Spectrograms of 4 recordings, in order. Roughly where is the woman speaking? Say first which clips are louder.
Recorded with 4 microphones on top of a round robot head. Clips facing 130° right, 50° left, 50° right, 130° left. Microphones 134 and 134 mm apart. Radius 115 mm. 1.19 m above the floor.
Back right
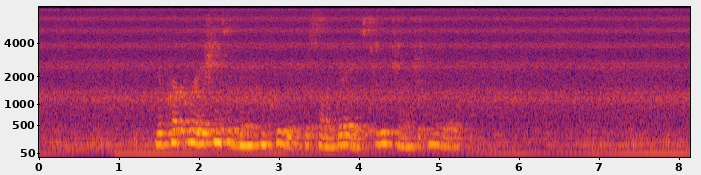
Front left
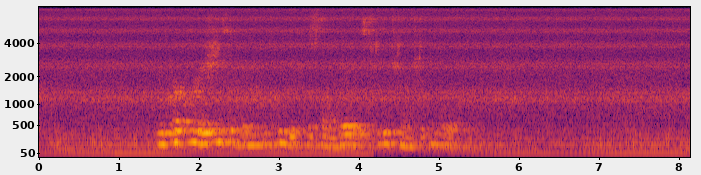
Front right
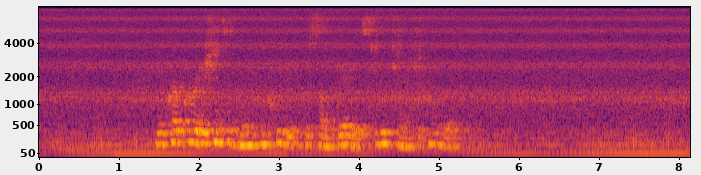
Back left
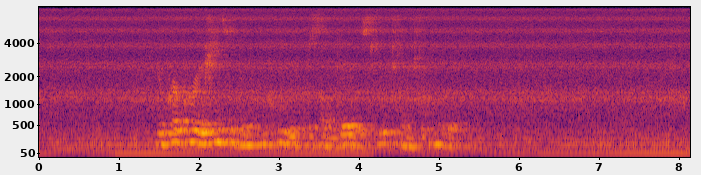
Back right 2 dB, front right 2 dB; behind right.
